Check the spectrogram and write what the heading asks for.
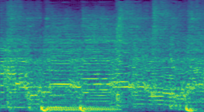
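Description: Rock intro music: guitar over a steady drum beat and bass.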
